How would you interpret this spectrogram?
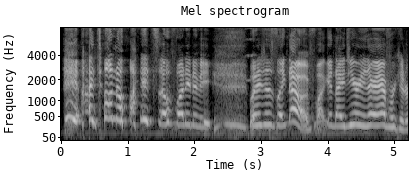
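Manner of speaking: high giggly incredulous; laughing, can barely say it; laughing disbelief. Real, not acted.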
